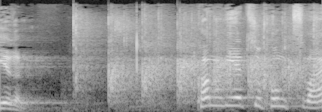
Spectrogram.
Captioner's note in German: Beifall AfD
